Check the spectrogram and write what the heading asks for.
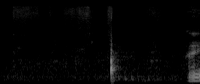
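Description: Handling noise: a soft rubbing or rustling, then a single sharp click about a second in, as a small die-cast toy car is turned in the fingers.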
